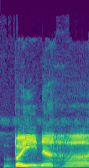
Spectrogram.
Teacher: یا ساکن سے پہلے با کے اوپر زبر یا لین ہو رہا ہے، نرمی سے موڑتے ہوئے ادا کریں گے، نون کے زبر کو بغیر کھینچے ہوئے ادا کریں گے۔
